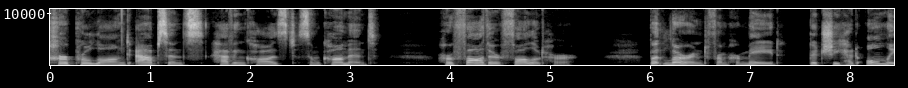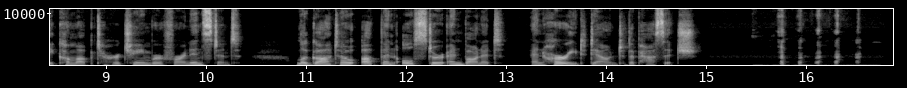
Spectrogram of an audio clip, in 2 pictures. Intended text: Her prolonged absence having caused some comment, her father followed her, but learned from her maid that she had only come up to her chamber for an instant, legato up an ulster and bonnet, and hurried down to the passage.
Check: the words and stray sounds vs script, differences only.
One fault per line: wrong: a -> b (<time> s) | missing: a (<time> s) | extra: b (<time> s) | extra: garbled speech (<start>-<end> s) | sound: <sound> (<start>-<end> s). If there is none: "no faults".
sound: laugh (15.5-16.8 s)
